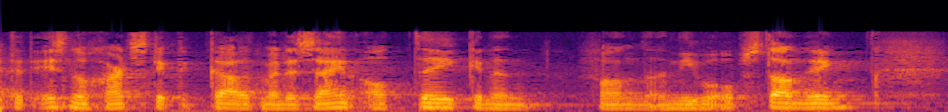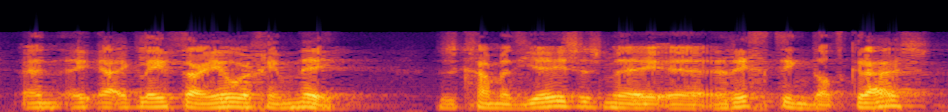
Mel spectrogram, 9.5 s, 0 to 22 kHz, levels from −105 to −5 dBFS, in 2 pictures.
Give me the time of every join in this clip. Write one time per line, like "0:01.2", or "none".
none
